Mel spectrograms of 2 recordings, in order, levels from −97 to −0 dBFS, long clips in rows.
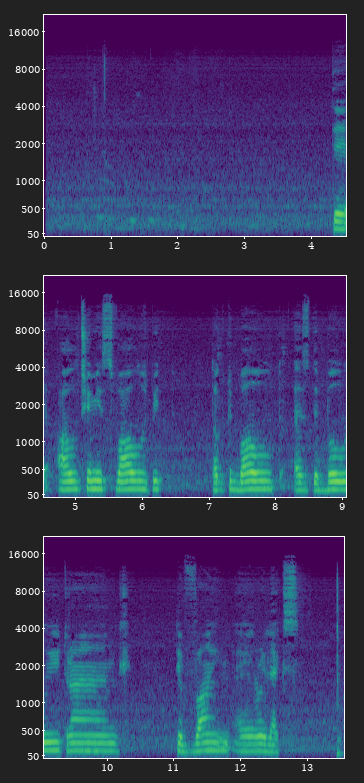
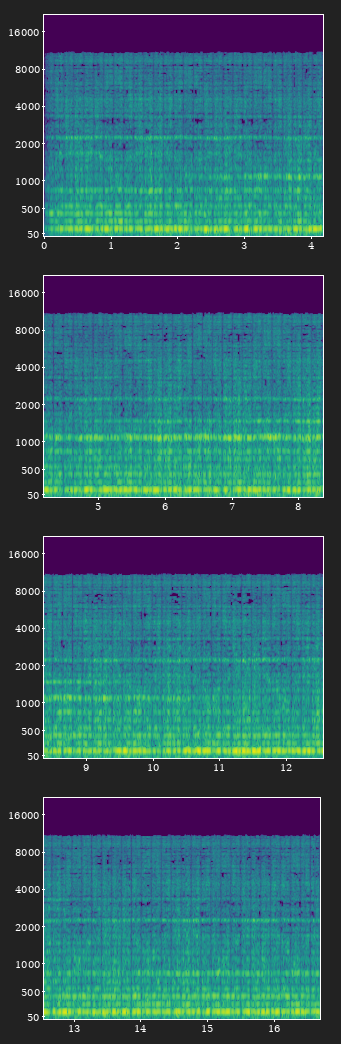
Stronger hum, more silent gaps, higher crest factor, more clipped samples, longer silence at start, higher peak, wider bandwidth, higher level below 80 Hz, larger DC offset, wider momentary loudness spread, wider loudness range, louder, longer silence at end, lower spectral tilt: neither; neither; first, 20 dB vs 14 dB; neither; first, 0.8 s vs 0 s; second, -10 dBFS vs -2 dBFS; first, 14 kHz vs 11 kHz; second, -66 dBFS vs -36 dBFS; neither; first, 12 LU vs 5 LU; about the same, 5 LU vs 3 LU; second, -28 LUFS vs -16 LUFS; about the same, 0.05 s vs 0 s; about the same, -6.5 dB/octave vs -6.5 dB/octave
